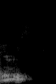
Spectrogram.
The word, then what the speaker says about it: Lewis: mencionemos lewis pero como ya sabemos que lewis se pronuncia louis le vamos a decir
